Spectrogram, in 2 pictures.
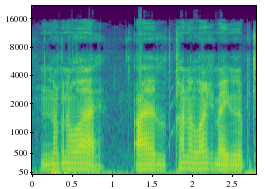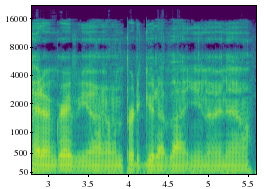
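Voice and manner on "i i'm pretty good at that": ordinary delivery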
